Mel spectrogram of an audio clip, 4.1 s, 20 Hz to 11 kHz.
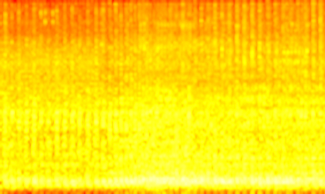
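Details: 1976 Ted Williams Sears 7.5 hp ESKA Gamefisher two-stroke outboard (Tecumseh air-cooled), after a carb rebuild and new fuel lines: a crisp, rapid putter at a steady idle with even firing and no stumbles, running healthy.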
